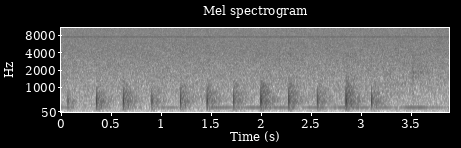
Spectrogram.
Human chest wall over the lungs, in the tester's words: quite a resonant sound because I'm tapping over my lungs where there's lots of air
